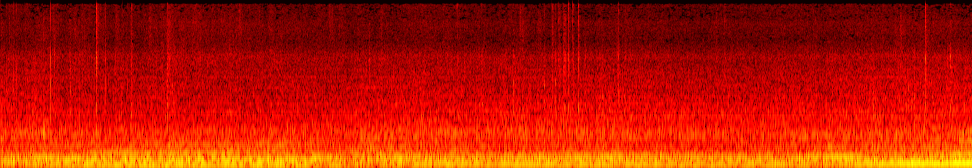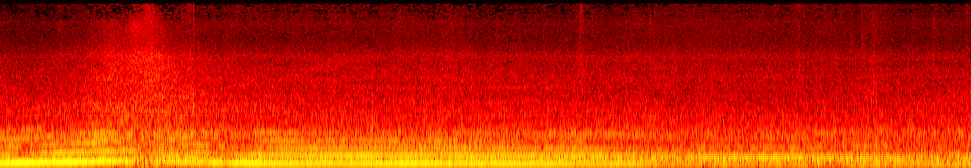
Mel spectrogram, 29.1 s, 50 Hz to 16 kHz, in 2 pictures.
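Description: Turbocharged NSX's V6 engine heard from inside the cabin, running steadily at low revs. About thirteen seconds in it revs up under acceleration and peaks with a brief rush of noise, then drops back and settles into a steady run.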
